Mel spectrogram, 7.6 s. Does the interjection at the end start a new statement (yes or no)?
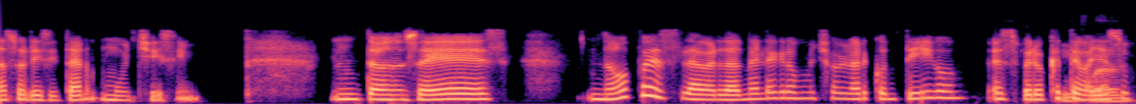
no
